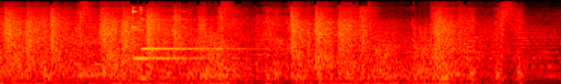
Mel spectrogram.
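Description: Monsters burst apart under rapid attacks in Diablo II Resurrected, a dense barrage of loud overlapping impact crunches and explosive pops in quick succession, continuous and close, with no talking.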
